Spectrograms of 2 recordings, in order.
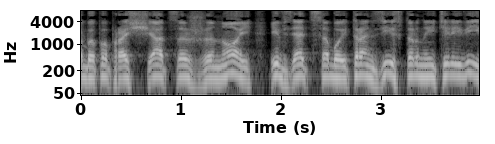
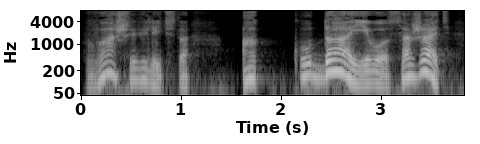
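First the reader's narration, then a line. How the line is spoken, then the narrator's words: Whispered question. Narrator (Russian): шепотом спросил министр медных и серебряных денег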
